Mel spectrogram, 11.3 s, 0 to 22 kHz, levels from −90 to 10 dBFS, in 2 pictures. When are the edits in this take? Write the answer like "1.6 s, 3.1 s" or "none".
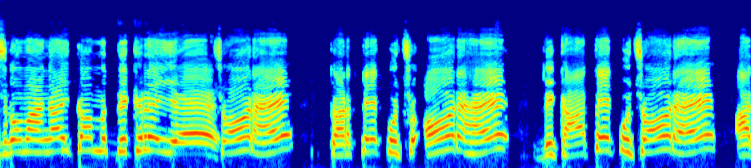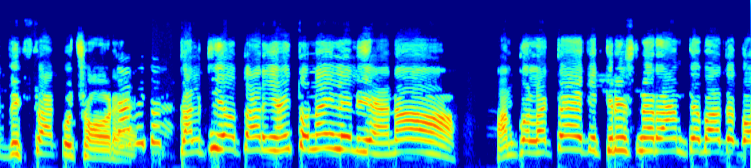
1.7 s, 6.7 s

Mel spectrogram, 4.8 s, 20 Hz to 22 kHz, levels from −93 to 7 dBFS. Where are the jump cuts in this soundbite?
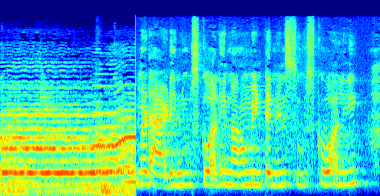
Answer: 1.7 s

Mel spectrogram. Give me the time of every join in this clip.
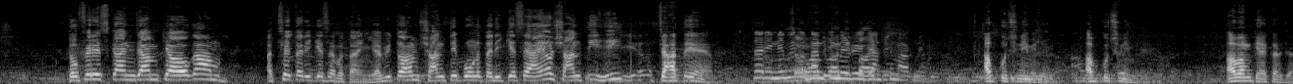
none

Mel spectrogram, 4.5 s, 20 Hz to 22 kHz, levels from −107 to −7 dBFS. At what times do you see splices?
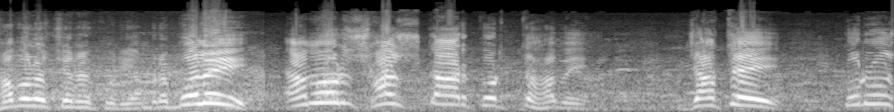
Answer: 1.4 s

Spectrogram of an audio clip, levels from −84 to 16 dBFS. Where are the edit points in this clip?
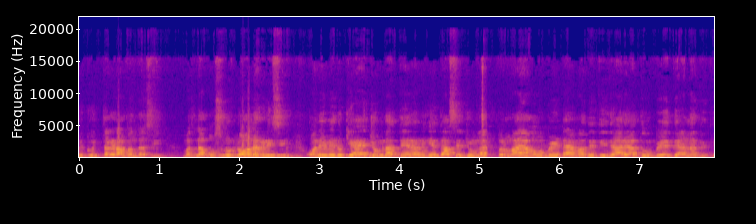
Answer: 5.2 s

